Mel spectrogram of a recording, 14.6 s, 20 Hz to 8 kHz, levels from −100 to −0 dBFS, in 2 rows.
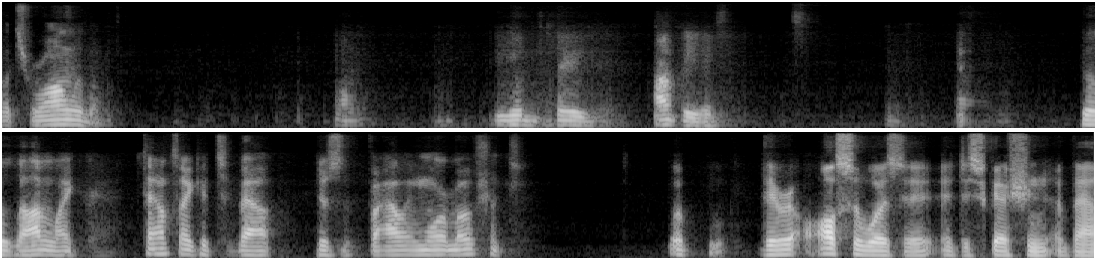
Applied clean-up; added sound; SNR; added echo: neural mask model DeepFilterNet 3.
